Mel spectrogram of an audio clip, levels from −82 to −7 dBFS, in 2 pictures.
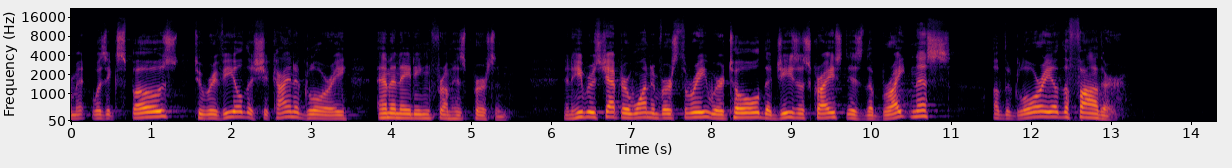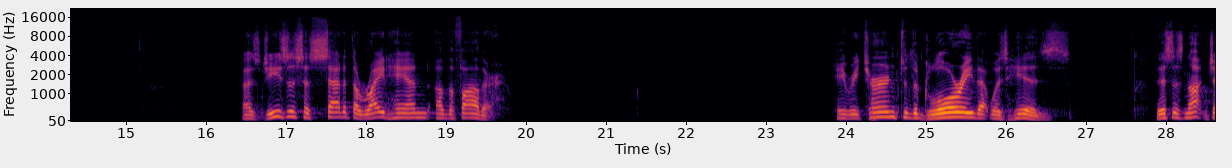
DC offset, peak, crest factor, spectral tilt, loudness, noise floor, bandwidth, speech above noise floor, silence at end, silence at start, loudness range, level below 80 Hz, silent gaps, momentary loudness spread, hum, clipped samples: under 0.1%; -14 dBFS; 20 dB; -5 dB/octave; -33 LUFS; -81 dBFS; 16 kHz; 49 dB; 0 s; 0 s; 10 LU; -82 dBFS; none; 12 LU; 60 Hz at -65 dBFS; under 0.1%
